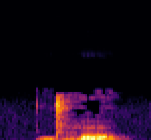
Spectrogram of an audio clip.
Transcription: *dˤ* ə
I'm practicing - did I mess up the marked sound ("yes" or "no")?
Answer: yes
